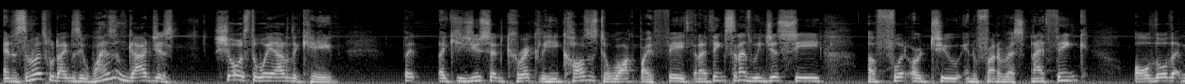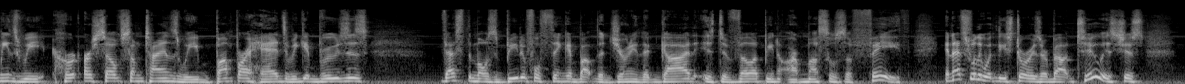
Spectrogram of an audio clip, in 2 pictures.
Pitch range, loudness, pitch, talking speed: 120-155 Hz, -20 LUFS, 135 Hz, 230 wpm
